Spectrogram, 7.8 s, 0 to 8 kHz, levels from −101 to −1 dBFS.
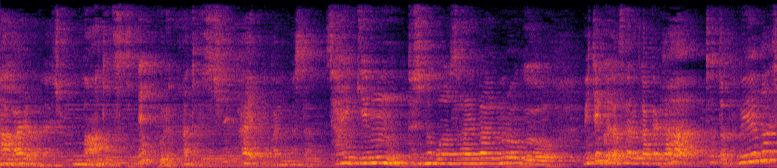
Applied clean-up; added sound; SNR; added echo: none; Wind instrument, woodwind instrument; 18 dB; reverberation time 0.9 s.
